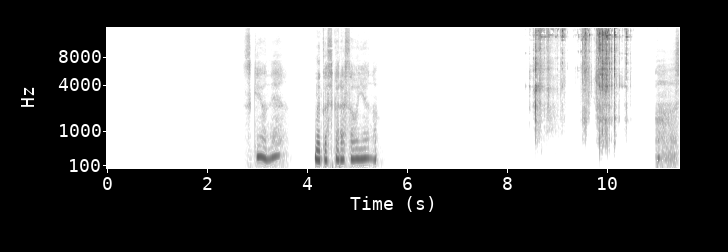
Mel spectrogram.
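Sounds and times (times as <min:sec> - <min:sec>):
speech: 0:02.8 - 0:03.6, 0:04.2 - 0:05.5
single key clinking as it is handed over: 0:08.4 - 0:10.5.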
